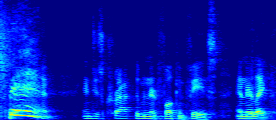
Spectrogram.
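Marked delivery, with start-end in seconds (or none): 0.1-0.7 sudden high yelled punch sound; shouted bam. Retold or imitated. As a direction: blurt the hit out loud and sharp. Retelling a punch, sound effect.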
